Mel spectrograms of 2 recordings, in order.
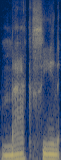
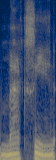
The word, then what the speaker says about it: MXene: so it says here, it says ultra thin spray applied Maxine antennas. It's spelled MXENE.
